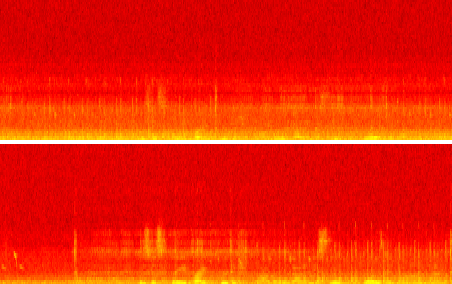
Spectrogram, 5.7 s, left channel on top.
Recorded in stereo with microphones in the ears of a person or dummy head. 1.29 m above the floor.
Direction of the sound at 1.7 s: 65° right (ahead or behind).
